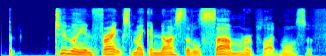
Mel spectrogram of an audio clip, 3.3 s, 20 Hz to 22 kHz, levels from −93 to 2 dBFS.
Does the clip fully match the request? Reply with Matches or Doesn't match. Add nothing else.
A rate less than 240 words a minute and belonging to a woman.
Doesn't match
